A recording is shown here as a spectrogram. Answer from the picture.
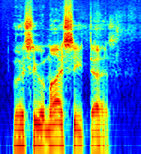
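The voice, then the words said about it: Imitates another person's voice, badly. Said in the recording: “That's my impression of her. It's very bad.”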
